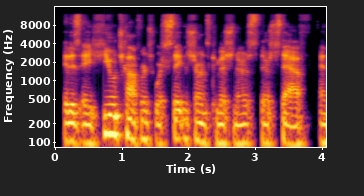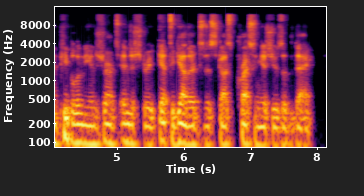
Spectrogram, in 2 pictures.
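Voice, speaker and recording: A man with an American accent has a normal speaking voice. His pitch is fairly low and his intonation fairly even. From New York City (Brooklyn). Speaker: health insurance policy staffer. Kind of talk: podcast interview.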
